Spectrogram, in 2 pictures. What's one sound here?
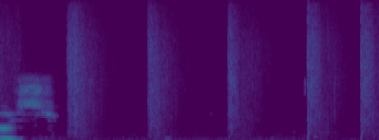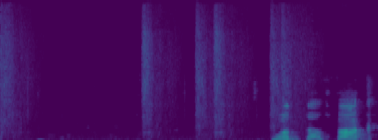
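Footsteps tread lightly over stone and grass.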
